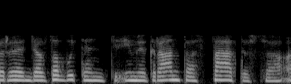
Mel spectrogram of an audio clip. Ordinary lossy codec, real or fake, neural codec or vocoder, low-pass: AAC, 16 kbps; fake; codec, 24 kHz, 3 kbps, HILCodec; 7.2 kHz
